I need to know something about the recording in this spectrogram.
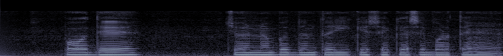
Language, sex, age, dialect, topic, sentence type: Hindi, male, 18-24, Hindustani Malvi Khadi Boli, agriculture, question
